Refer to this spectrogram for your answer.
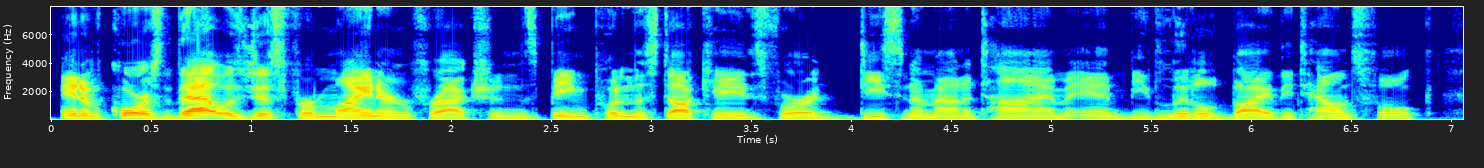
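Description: A game master in his thirties hosts this guide, emphatically and methodically giving advice on running a tabletop adventure. His pitch is fairly low and his tone fairly bright, and he talks at a moderate pace with fairly even intonation.

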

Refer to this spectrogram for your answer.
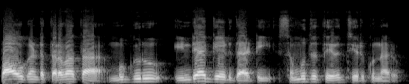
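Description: Low-voiced male storyteller. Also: a little fast, warm tone. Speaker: audiobook narrator. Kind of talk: storytelling narration.

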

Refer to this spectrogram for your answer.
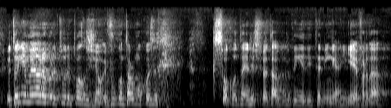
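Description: A man with a European Portuguese accent doing a stand-up comedy set, brash and profane, mocking, swinging between loud punchlines and low asides. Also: lively intonation, rapid-fire. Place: theatre stage before a live audience. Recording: roomy theatre sound with audience noise.

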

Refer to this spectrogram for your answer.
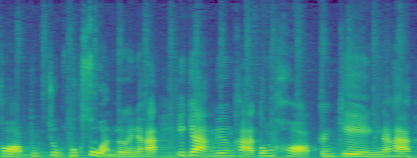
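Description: A woman giving a fast, hype live home-shopping pitch in a polite, emphatic, persuasive way. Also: bright, forceful tone, faint music behind.

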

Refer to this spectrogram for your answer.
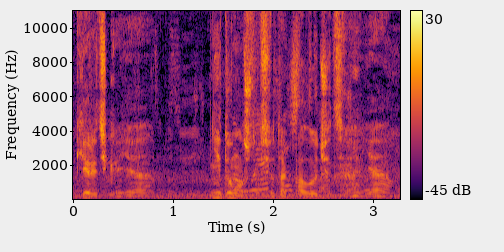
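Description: A middle-aged actor playing an apologetic, weak-willed lover in a screen drama, pleading hesitantly. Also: male voice, on the low side, steady tone, moderate pace, natural voice. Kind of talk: naturalistic screen drama acting. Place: outdoors at a bus station. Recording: loud outdoor traffic noise.

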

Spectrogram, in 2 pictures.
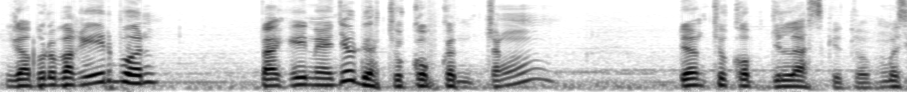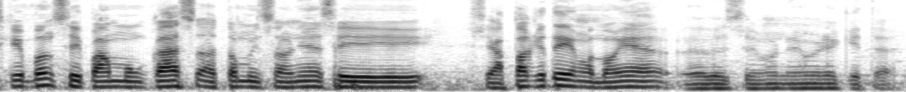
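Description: A man's voice: fairly high pitch, fast, darkish tone, slight background noise. A man, a podcast co-creator explaining his camera and sound work on a panel, often restarting and searching for words. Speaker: podcast co-creator and cinematographer guest. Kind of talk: casual panel talk, explaining.

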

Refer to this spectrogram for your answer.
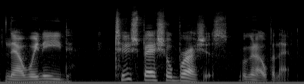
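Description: A man's voice: mid-range voice, very animated, normal speed, bright, forceful tone. A man hosting a casual game tutorial, chatty and thinking aloud as he corrects himself. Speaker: tutorial host.

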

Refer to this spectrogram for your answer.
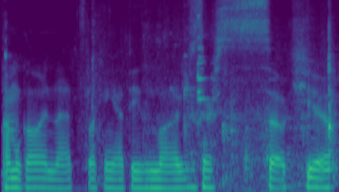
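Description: Filming himself with a handheld camera in a store aisle, a man narrates a casual thrift-shopping vlog, slowly and with vocal fry in a fairly low voice, over music. He's excitable, gushes about what he finds, and talks to himself.

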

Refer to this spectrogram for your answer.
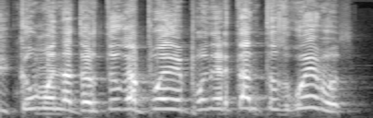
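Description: A man's voice: extremely high pitch, fairly even intonation, moderate pace, creaky, fairly bright tone. A man hosting a reaction video with casual running commentary.

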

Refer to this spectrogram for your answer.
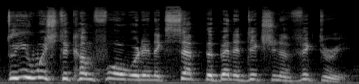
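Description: A man's voice: sits high, lively intonation, a little fast, darkish tone, faint music behind, pitched above the performer's own voice. A man voicing a sly aged male sorcerer who hosts a martial arts tournament, in a stiff, put-on delivery. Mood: smug. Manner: stiff, imitating a game character's delivery.

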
